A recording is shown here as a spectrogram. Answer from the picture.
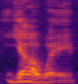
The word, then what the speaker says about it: Yahweh: At other points in the text, God is referred to by the Tetragrammaton, the four Hebrew letters, YHWH, and is usually pronounced something like Yahweh, but rendered as the Lord in English text, and typically in all capital letters.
